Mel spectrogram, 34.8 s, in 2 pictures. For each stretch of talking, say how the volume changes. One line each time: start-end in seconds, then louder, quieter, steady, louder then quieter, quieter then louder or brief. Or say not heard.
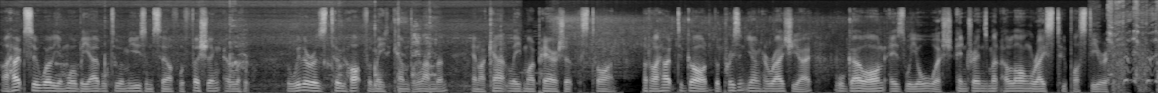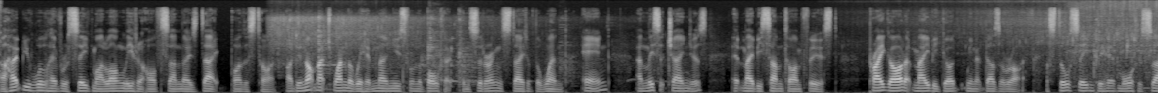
0.0-34.7 steady.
